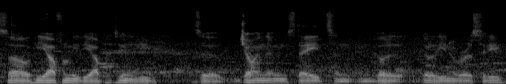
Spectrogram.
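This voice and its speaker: A man with a Spanish accent talks very fast in a very deep, low voice. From Uruguay (Montevideo). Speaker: arborist and tree risk expert. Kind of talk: casual interview chat. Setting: recorded at a tree care festival.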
